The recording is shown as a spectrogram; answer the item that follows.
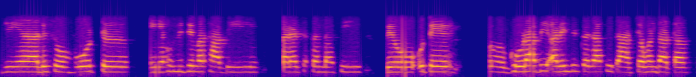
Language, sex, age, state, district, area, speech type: Sindhi, female, 18-30, Gujarat, Kutch, urban, conversation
